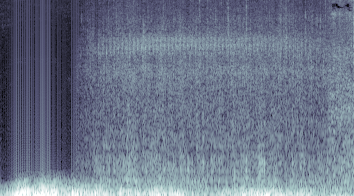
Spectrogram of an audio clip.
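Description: A deep, uneven rumble, loudest in the first second, with a steady hiss joining about a second in.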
